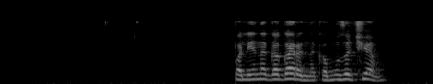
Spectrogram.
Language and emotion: Russian, neutral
